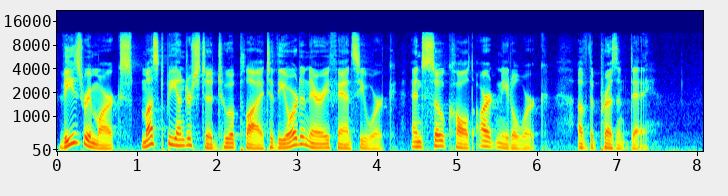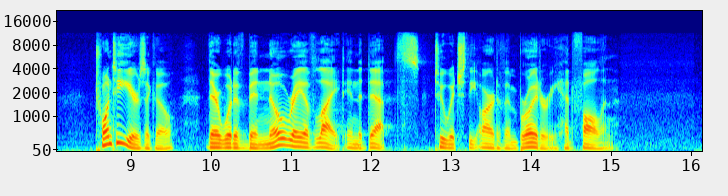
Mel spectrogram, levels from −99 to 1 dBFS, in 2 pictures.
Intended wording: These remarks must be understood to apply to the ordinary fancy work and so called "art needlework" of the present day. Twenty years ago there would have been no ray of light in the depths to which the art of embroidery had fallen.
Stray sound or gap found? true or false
false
